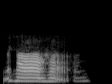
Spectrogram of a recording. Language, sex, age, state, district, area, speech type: Sindhi, female, 45-60, Uttar Pradesh, Lucknow, urban, conversation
